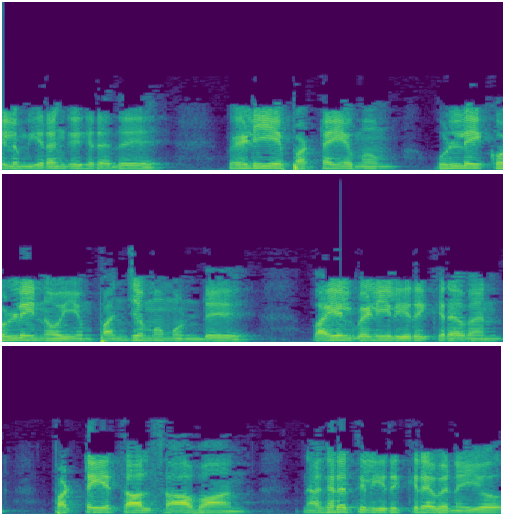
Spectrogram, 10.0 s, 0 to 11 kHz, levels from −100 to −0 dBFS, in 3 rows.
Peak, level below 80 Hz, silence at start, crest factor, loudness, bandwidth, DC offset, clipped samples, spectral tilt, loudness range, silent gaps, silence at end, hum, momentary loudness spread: 0 dBFS; -44 dBFS; 0 s; 20 dB; -18 LUFS; 6.4 kHz; under 0.1%; under 0.1%; -7 dB/octave; 2 LU; none; 0 s; none; 10 LU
